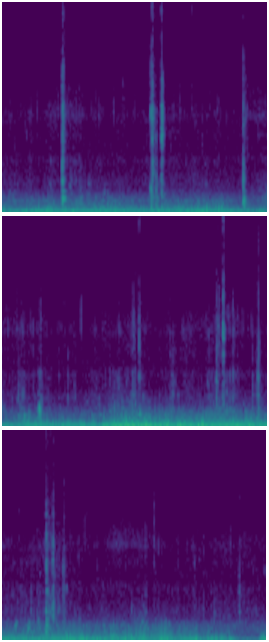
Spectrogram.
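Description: Wind buffeting the microphone as a low rumble that grows louder about halfway through, with a scattering of light ticks and knocks over it.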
